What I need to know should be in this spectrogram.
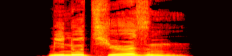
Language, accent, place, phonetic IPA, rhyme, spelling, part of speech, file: German, Germany, Berlin, [minuˈt͡si̯øːzn̩], -øːzn̩, minuziösen, adjective, De-minuziösen.ogg
- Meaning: inflection of minuziös: 1. strong genitive masculine/neuter singular 2. weak/mixed genitive/dative all-gender singular 3. strong/weak/mixed accusative masculine singular 4. strong dative plural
